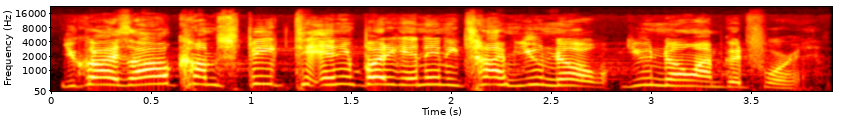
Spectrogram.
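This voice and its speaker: A woman's voice: high voice, quick pace, bright, forceful tone. A woman advocate giving an impassioned conference talk, urgent and speaking straight to the audience. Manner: urgent, addresses the audience directly. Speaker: anti-trafficking advocate.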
